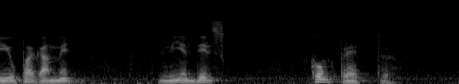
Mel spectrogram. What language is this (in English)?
Portuguese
